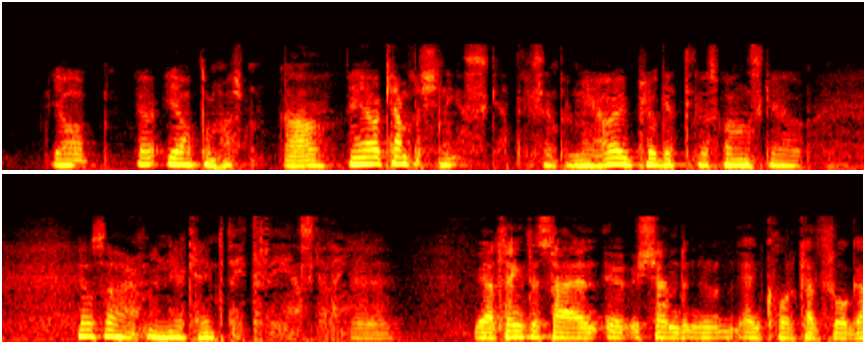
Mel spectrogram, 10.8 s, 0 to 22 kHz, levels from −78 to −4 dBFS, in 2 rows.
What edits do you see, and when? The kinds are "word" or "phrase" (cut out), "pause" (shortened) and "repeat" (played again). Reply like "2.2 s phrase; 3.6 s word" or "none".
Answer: 1.2 s word; 2.5 s word; 4.3 s word; 5.8 s word; 6.8 s word; 9.6 s word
